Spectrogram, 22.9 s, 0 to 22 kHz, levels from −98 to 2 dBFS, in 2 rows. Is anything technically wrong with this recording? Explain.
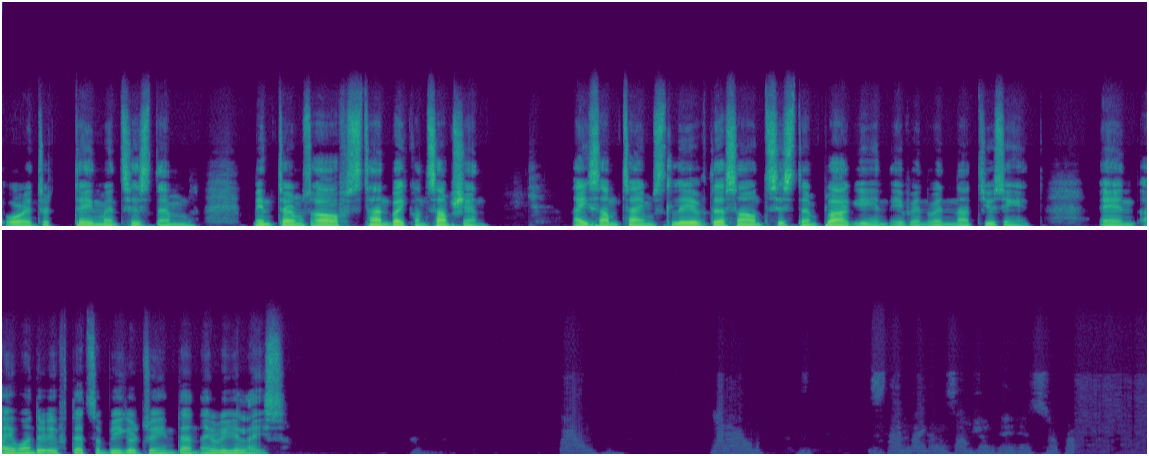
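No, there's nothing technically wrong.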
